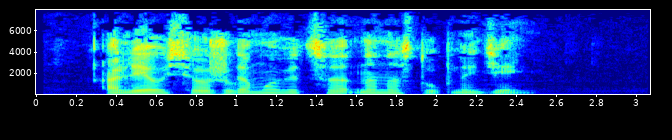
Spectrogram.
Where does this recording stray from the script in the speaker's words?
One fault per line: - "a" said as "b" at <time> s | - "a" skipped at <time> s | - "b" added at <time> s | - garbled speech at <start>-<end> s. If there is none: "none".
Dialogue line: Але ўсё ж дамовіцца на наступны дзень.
none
